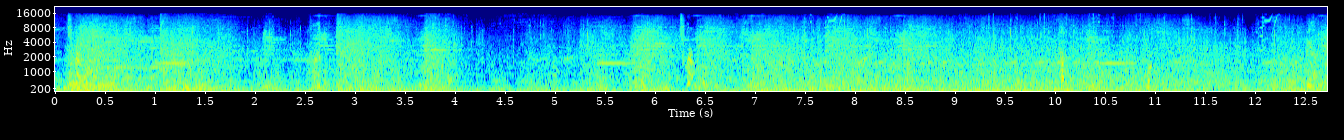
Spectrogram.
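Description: A young woman talks into a close microphone with animation.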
